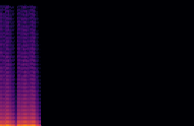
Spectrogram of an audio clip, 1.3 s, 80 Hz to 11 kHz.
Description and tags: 8-bit Deny/Error sound
An 8-bit two-note sound.
Sounds like when you get an error message or when you're denied to do something.
8-bit, 8bit, deny, error, retro, video-game, videogame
